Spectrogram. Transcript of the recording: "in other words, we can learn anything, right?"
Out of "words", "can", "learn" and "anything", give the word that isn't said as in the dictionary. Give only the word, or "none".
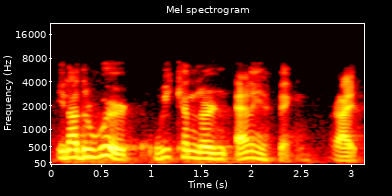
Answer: words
